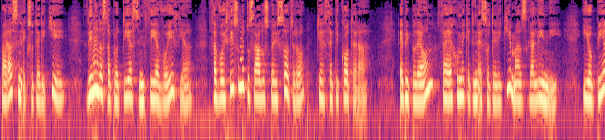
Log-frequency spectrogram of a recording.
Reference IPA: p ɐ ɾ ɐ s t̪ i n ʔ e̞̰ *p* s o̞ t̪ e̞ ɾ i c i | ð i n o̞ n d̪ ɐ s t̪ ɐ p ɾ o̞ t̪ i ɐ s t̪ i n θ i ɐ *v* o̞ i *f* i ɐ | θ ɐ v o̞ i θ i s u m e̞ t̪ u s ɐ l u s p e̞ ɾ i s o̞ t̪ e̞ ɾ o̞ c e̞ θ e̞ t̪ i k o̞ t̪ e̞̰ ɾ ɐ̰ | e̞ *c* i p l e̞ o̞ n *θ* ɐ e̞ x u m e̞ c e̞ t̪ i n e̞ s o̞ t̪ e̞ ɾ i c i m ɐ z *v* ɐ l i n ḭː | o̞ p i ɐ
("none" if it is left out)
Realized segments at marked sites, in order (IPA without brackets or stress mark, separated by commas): k, v, θ, p, θ, ɣ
